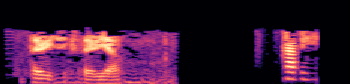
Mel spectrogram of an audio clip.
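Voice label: Police Dispatch, scanner audio recording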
